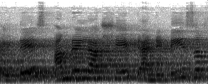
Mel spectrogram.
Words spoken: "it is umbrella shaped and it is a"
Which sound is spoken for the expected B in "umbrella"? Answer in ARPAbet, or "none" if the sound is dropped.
none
